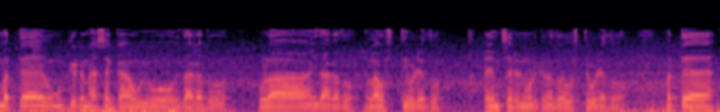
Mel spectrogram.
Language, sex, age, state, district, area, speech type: Kannada, male, 30-45, Karnataka, Vijayanagara, rural, spontaneous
